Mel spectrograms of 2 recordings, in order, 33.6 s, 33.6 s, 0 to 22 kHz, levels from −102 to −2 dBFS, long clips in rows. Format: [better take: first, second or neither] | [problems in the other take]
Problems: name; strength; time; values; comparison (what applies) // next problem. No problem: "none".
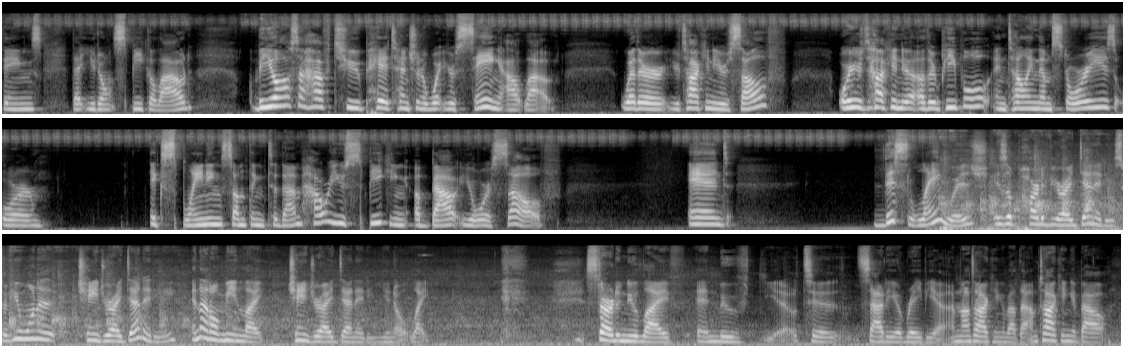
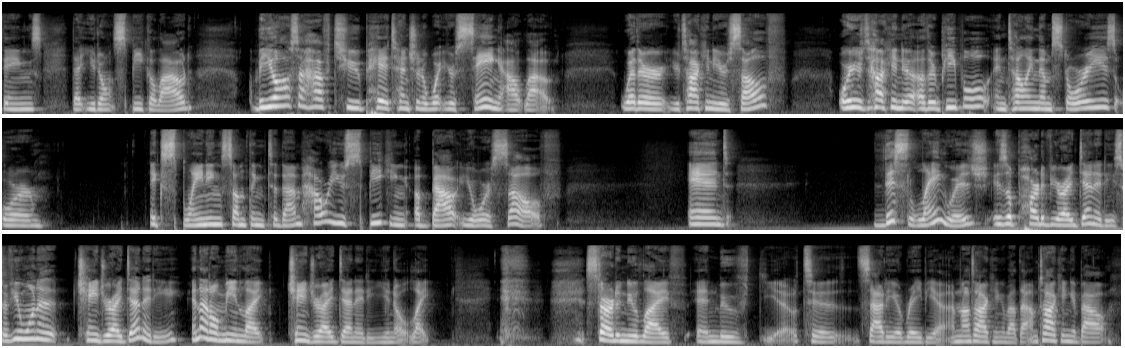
second | animal sounds; noticeable; throughout; 20 dB below the speech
